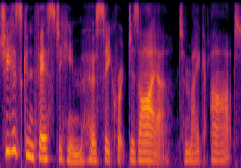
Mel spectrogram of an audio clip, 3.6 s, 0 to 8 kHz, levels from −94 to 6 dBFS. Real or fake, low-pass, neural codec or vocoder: real; 7.2 kHz; none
